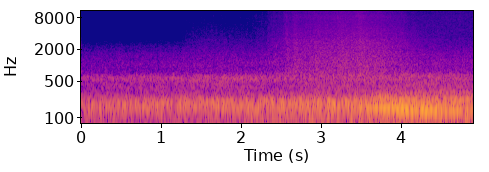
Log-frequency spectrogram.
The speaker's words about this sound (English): White foamy waves lap onto the gray and sandy shores of West Beach in Nome, Alaska. Dredges mark the horizon, separating the dark waters from the light blue skies.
